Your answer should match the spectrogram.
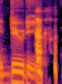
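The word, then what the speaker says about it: Doody: just so you know it's spelled d-o-o-d-y duty but it sounds like duty you guys don't know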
